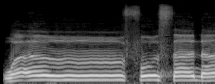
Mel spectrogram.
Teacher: Ikhfa hakiki tuan-tuan dan puan. Nun mati bertemu fa. Sembunyikan nun, jangan sebut nun tepat pada makhrajnya.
